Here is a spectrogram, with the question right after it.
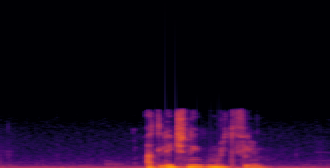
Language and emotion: Russian, neutral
